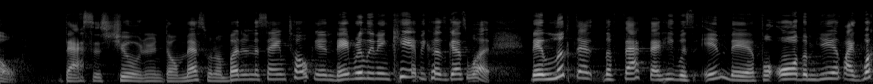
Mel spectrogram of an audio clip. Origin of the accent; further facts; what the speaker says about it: Queens, New York, United States; we lived in, we lived in South Jamaica, Queens. 40 Projects in the house. Let me get a shout out to my hometown.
